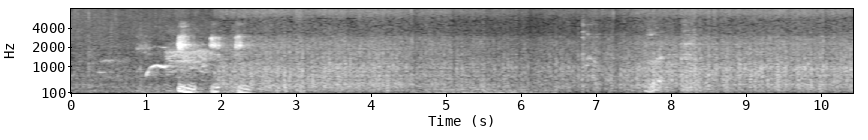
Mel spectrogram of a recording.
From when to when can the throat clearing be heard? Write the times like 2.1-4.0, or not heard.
0.8-3.1, 6.8-8.3.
